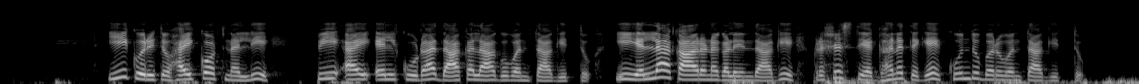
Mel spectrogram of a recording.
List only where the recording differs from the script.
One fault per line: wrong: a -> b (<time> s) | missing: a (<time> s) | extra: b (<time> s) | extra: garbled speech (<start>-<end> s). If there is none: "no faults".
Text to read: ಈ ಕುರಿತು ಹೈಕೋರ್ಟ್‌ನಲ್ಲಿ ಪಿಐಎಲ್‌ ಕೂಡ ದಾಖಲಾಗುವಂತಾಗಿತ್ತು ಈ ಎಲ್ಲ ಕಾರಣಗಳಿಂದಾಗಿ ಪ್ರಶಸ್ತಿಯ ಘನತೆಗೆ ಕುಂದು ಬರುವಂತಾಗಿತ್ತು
no faults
